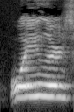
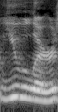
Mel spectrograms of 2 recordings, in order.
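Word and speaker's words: Euler: vertices and edges and this is called Oilers formula not ERS I know that's what it looks like it's spelled but it's Oilers formula okay and it's given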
